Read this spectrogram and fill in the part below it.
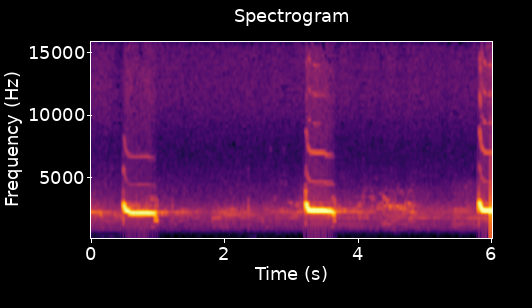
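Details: Common redshank calling close by at the Ythan Estuary, Aberdeenshire, with gulls and waders in the distance: loud, clear piping whistles that drop slightly in pitch, given about every 2.7 seconds over a steady hiss of distant birds.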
